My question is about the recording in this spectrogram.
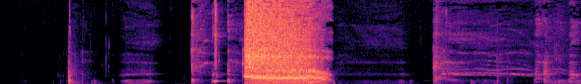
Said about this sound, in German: Ich hab mich verschluckt. Erstmal Hustanfall. Ich hab mich ähm, so verschluckt.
